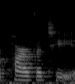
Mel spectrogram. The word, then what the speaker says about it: Parvati: Ooh, Fem Elder's a good one for tonight because we're working with Parvati tonight, or Parvati as she's sometimes pronounced.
